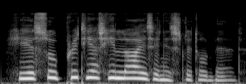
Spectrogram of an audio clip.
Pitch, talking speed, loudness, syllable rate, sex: 250 Hz, 270 wpm, -13 LUFS, 5.6 syllables/s, female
